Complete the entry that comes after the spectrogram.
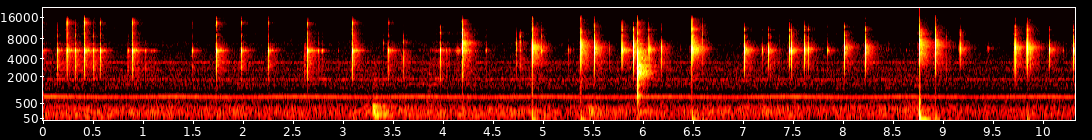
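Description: Long pink nails tap and scratch a small clear plastic cosmetic jar with a black plastic lid, filled with dark glitter. A rapid, irregular series of sharp, bright clicks and brief scratches sounds, each dying away almost instantly, over a faint steady hum.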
